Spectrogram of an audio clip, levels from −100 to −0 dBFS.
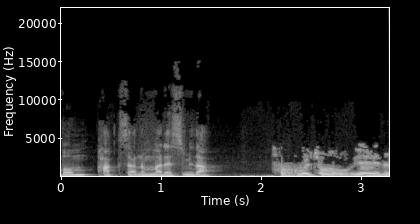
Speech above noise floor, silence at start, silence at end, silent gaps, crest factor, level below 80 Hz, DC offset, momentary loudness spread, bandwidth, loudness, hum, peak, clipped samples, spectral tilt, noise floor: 23 dB; 0 s; 0 s; none; 16 dB; -42 dBFS; under 0.1%; 6 LU; 12 kHz; -28 LUFS; none; -12 dBFS; under 0.1%; -7 dB/octave; -50 dBFS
